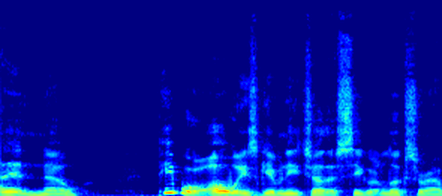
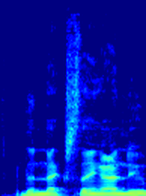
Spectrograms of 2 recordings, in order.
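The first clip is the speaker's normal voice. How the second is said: usual speaking voice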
